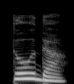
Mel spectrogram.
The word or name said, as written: ತೊದ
